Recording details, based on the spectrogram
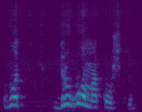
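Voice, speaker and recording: A woman presenting at a conference, unsure of the software and asking repeated questions over a video call. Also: fairly high pitch, lively intonation, a little slow, husky. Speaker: conference speaker. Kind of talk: casual chat on a video call. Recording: dull lo-fi call audio.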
